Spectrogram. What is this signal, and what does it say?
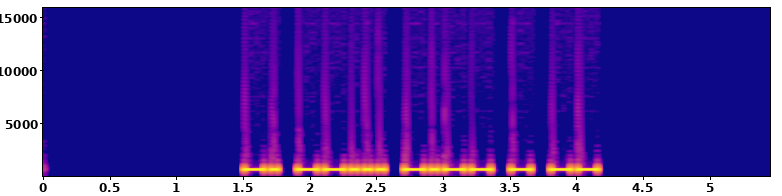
Morse code, heard as a keyed tone, about 25 wpm, 700 Hz. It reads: N7YTM
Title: Speed Racing - USA 1x3 Call Signs 20wpm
